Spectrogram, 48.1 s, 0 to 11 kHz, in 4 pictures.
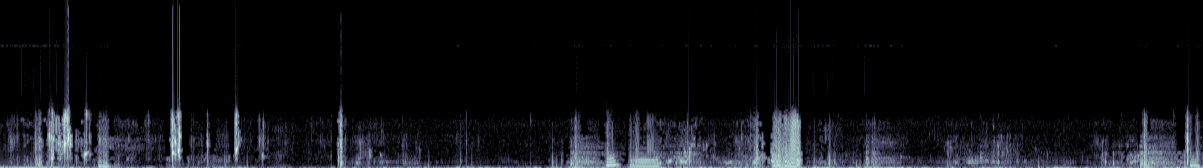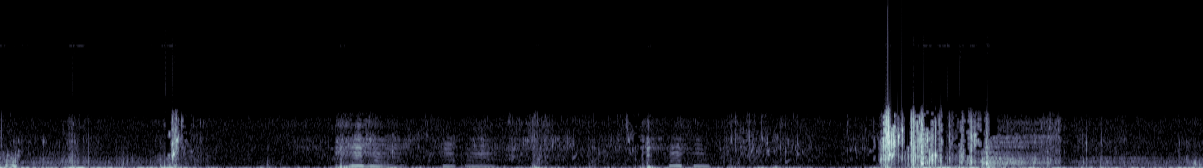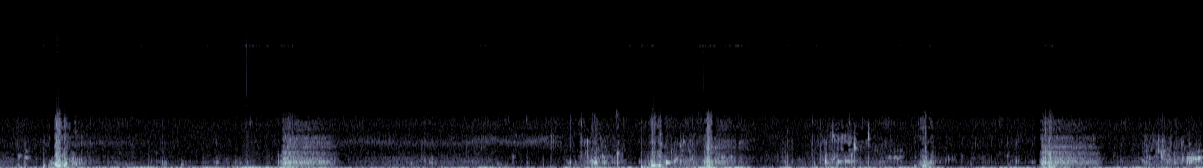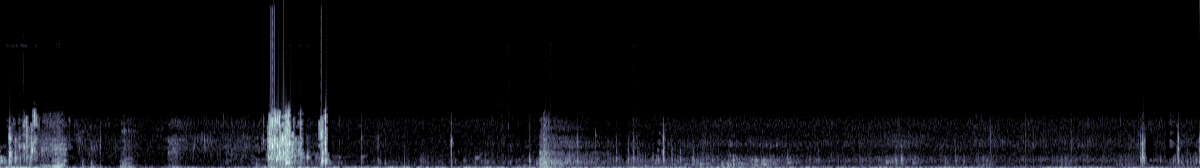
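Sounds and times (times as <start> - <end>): water sloshing: 0.0 - 4.8, 35.4 - 40.0
low rumble: 0.0 - 48.0
muffled underwater water movement: 0.0 - 48.0
low hummed grunts: 5.6 - 6.9, 11.3 - 12.4, 15.4 - 17.6, 18.5 - 19.5, 36.5 - 38.0.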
